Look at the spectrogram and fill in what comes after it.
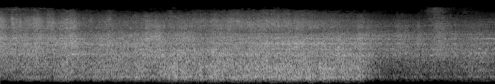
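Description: Freight train cars (tank cars and covered hoppers) rolling past at close range: a steady rush of steel wheels on rail that eases a little near the end.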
